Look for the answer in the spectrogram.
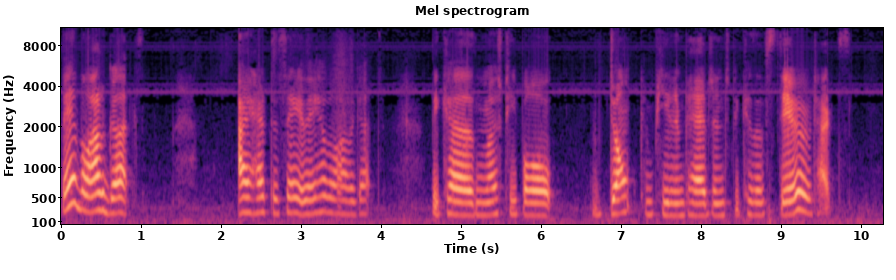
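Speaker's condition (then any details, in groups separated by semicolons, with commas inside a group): Cerebral palsy; spastic, birth oxygen loss from prolapsed cord, grade 4 brain bleed, newborn intubation, physical therapy; legs turn in, unsteady on bent legs, tires easily, poor hand coordination, uses computer typewriter; told in infancy would probably never speak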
